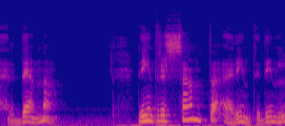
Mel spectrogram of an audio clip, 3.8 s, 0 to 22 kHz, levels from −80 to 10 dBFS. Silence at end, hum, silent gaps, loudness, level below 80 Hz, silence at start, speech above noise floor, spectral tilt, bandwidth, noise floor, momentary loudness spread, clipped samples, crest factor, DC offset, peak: 0 s; none; none; -30 LUFS; -56 dBFS; 0 s; 25 dB; -5.5 dB/octave; 14 kHz; -54 dBFS; 7 LU; under 0.1%; 16 dB; under 0.1%; -14 dBFS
